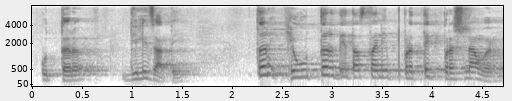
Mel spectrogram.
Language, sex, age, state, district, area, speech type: Marathi, male, 18-30, Maharashtra, Ahmednagar, rural, spontaneous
